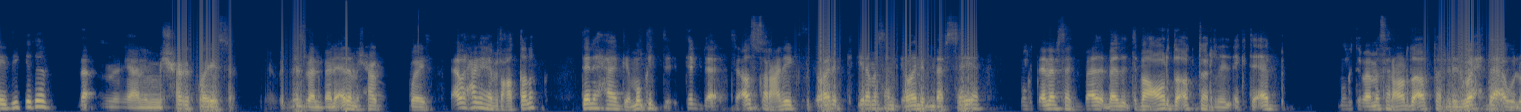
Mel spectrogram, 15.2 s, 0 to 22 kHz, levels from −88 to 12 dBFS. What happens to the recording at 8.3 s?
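At 8.3 s the speech is caught in a burst of processor overload crackle running from 7.95 to 9.77 s. Buffers of a few milliseconds keep missing their deadlines and drop to silence, roughly two hundred times. That dense run of tiny hard-edged gaps sounds like gritty tearing, unlike a single dropout.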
